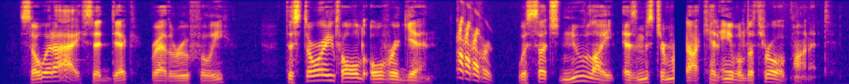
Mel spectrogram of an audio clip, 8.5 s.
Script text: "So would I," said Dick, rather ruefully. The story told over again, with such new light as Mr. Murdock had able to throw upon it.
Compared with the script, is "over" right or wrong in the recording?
right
